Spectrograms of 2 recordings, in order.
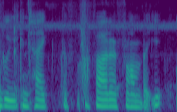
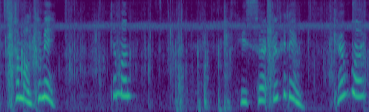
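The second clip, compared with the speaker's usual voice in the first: high coaxing; 10 semitones higher than usual. Real, not acted. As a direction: lure him in with a high voice. Coaxing the horse.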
